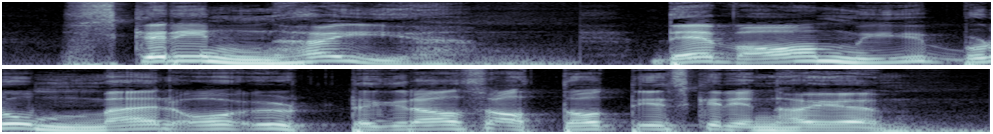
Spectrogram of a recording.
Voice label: "skrinnhoy", Numedalsmål

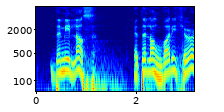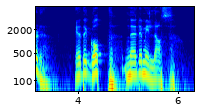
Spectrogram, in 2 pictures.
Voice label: "de millas", Numedalsmål

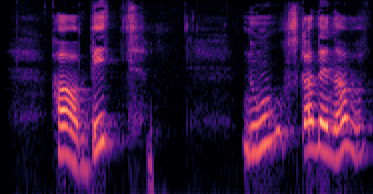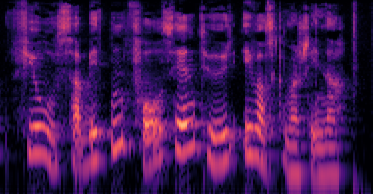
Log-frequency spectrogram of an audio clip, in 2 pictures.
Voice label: habitt, Numedalsmål; No ska dænna fjoshabitten få se æin tur i vaskemasjina.

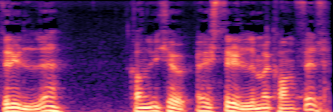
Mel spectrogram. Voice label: strylle, Numedalsmål; Substantiv hokjønn; Uttrykk

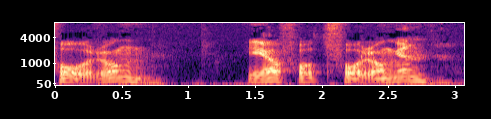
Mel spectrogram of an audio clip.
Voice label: "fårång", Numedalsmål; E har fått fårången.

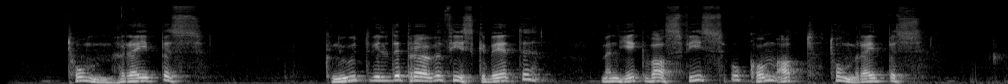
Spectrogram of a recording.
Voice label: tomreipes, Numedalsmål; Knut vilde prøve fiskebete, men jekk vassfis o kåm att tomreipes.

